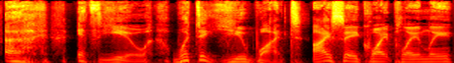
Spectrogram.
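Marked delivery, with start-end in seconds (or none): 0.0-3.0 slow, put-on scornful mom voice; annoyed Karen. Karen brushing off the boy she stole from, slow put-on scorn. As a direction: let her sneer at the kid, slowly. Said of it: "She says".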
